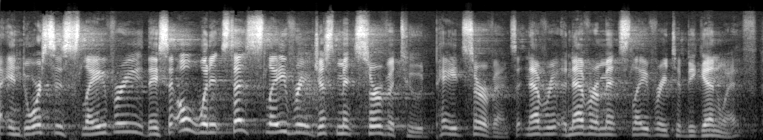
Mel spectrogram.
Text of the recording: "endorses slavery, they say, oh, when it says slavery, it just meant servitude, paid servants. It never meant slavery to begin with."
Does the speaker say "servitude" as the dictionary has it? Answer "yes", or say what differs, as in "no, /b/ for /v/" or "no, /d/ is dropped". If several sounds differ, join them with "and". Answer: yes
